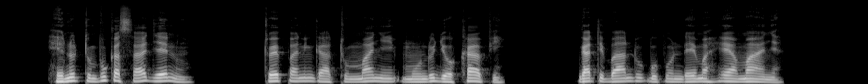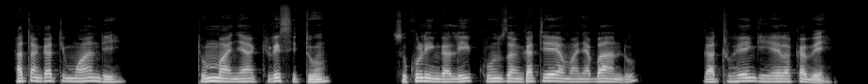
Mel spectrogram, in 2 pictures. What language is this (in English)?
Matengo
